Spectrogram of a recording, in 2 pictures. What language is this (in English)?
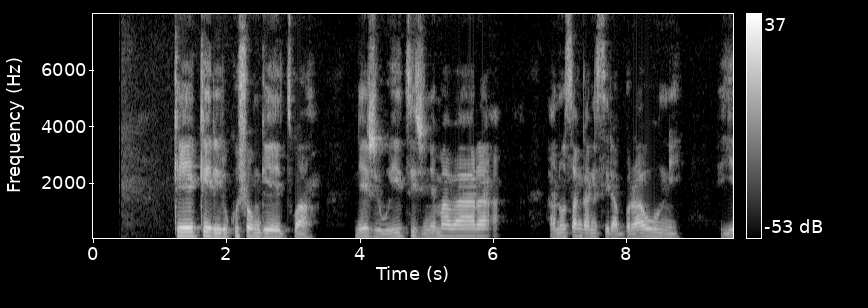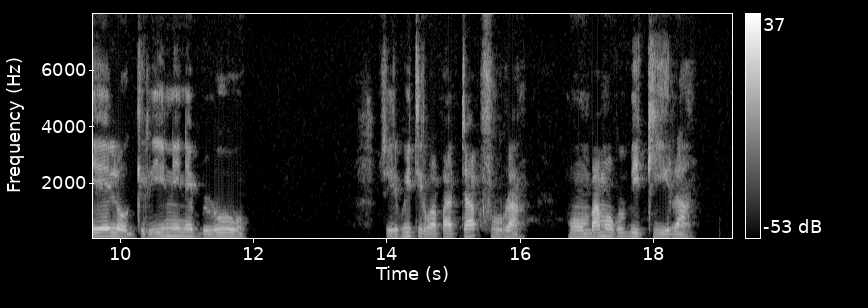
Shona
